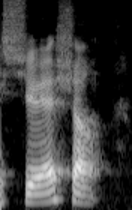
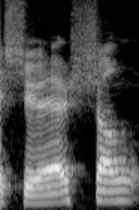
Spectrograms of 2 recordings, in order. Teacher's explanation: we drop a lot of the neutral tones, and then instead we would use a regular tone instead · Shown in: second take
